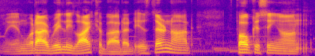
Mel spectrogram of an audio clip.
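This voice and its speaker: A man's voice: fairly low pitch, moderate pace, faint music behind. A man talking conversationally in a documentary interview.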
